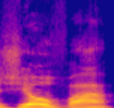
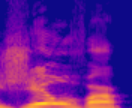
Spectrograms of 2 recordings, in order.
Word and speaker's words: Jeová: para ter uma pronúncia eles pegaram o outro nome de Deus Adonai pegaram as vogais e fizeram a junção com essas letras aqui essas consoantes Y H w h dando assim a pronúncia de Jeová é uma curiosidade que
